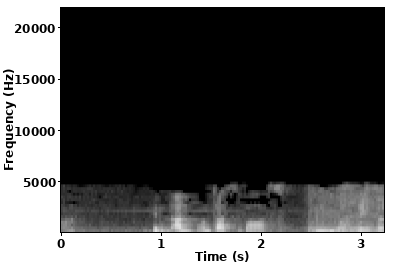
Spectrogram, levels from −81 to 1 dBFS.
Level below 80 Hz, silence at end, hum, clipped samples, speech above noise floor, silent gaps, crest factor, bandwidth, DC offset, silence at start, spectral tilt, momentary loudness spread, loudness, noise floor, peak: -32 dBFS; 0 s; none; under 0.1%; 26 dB; none; 20 dB; 4.9 kHz; under 0.1%; 0 s; -9.5 dB/octave; 18 LU; -21 LUFS; -46 dBFS; -2 dBFS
